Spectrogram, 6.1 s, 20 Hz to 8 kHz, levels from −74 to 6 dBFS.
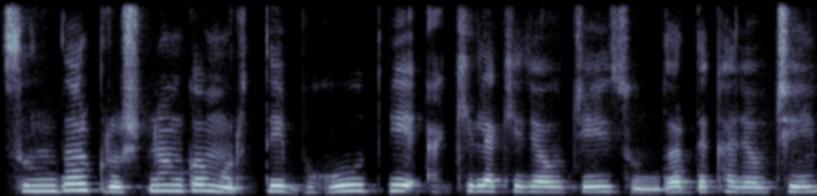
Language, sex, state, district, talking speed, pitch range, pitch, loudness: Odia, female, Odisha, Khordha, 100 wpm, 205-240 Hz, 220 Hz, -15 LUFS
